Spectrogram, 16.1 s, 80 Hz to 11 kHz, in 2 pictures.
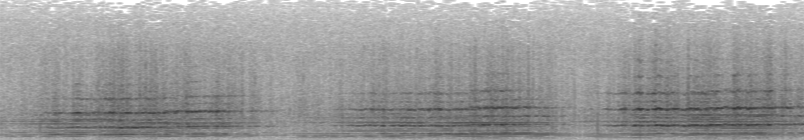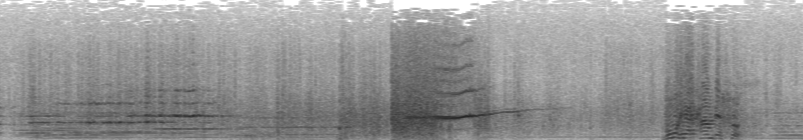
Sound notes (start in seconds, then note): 11.4 shot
